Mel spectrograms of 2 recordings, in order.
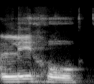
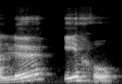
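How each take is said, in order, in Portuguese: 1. O artigo é elidido e ligado à palavra. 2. O artigo é pronunciado separadamente, antes da palavra. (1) "eu não posso falar l'errou juntando" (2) "Eu tenho que falar le errou, separado"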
